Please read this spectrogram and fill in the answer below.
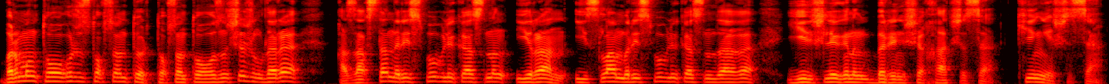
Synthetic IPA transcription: bɪɾməɴt̪ʰo̞ʁəzʒʏzt̪ʰo̞qsɑnt̪ʰɵɾt̪ʰːo̞qsɑnt̪ʰo̞ʁəzənʃəʒəlˠd̪ɑɾə | qʰɑzɑqst̪ɑnɾe̞spublijkɑsənəɴijɾɑnijslˠɑmɾe̞spublijkɑsənd̪ɑʁəje̞lʃɪlɪɡʲɪnɪŋbɪɾɪnʃɪχɑt̪ʃəsə̰ | kʲʰe̞ŋe̞̰sʃɪ̥sɪ̰

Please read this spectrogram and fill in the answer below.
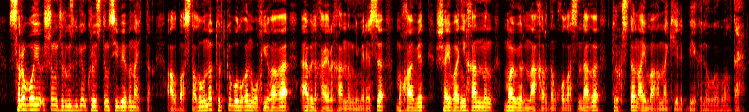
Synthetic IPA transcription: səɾbo̞jəʔʏʃɪŋʒʏɾɡʲɪzɪlɡʲe̞ŋkʲʰʏɾest̪ɪŋse̞βe̞bɪnɑjt̪ːəq | ɑ̰lˠbɑ̰st̪ɑlˠuənɑt̪ʰʏɾt̪kʲɪbo̞lˠʁɑnwo̞qijʁɑʁɑæbɪlqʰɑjɾəχɑnːəɴne̞me̞ɾe̞sɪmʊχɑmːe̞t̪ | ʃɑjbɑnijχɑnːəɴmaweɾnɑχəɾd̪əɴqʰo̞lˠɑ̰sənd̪ɑʁət̪ʰʏɾkʲɪ̥st̪ɑnɑjmɑʁənɑkʲʰe̞lɪp̚be̞̰kʲɪnṵwɪ̰bo̞̰lˠd̪ə̰

